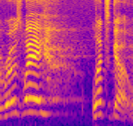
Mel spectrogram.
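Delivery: put-on loud, high, called-out voice. Storyteller quoting a man after he looks back at the crowd, retelling his loud voice. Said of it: "says in his loud voice".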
